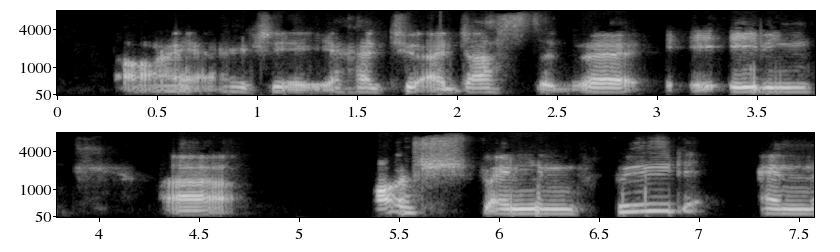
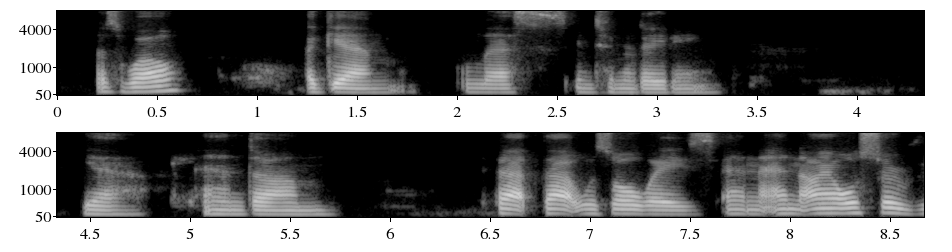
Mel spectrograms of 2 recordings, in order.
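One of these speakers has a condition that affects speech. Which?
The first: cerebral palsy.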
